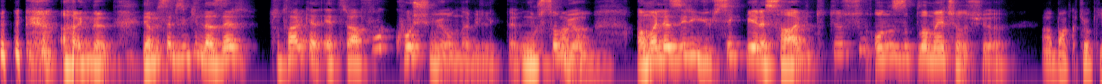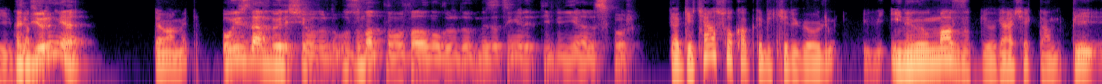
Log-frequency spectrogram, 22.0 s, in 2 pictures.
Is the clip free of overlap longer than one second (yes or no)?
yes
